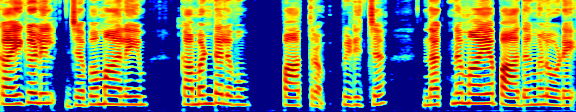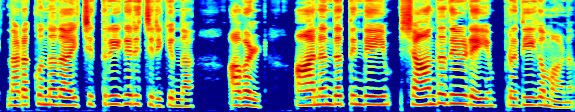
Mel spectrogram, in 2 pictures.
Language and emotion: Malayalam, neutral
